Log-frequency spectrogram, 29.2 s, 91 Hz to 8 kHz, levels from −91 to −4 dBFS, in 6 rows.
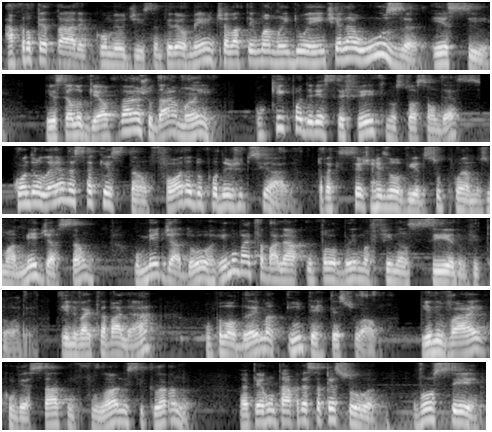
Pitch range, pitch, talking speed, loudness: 125-175 Hz, 145 Hz, 150 wpm, -20 LUFS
